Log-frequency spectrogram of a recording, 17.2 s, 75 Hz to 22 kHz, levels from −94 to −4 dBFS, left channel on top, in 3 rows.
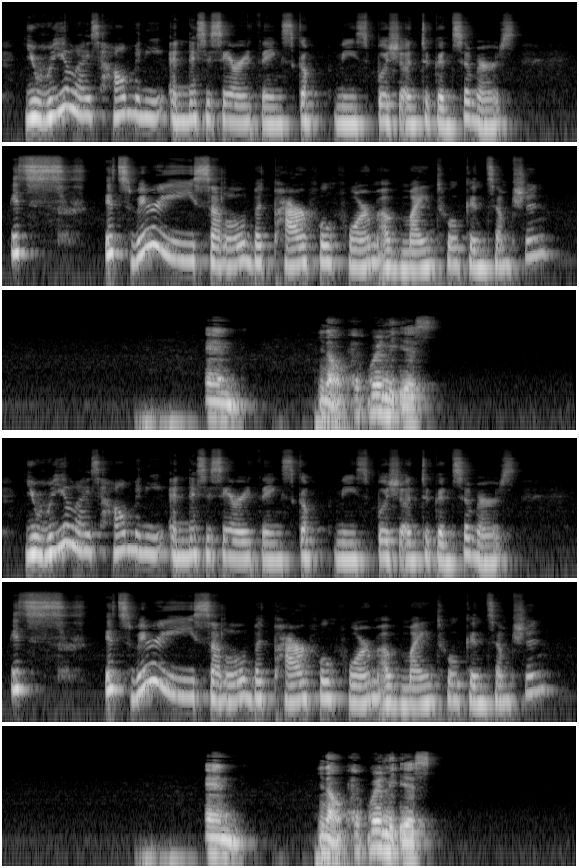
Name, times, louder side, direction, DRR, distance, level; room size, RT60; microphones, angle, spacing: voice 1, 0.2-5.1 5.8-11.2, left 1 dB, 15° left, 0.4 m, -30 dB
voice 2, 13.5-13.9 14.7-15.8, right 3 dB, 45° right, 0.5 m, -26 dB
11.0 x 5.3 x 2.4 m
head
